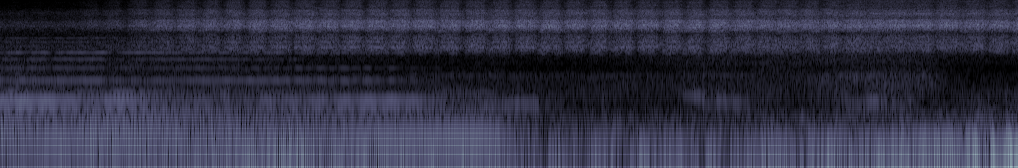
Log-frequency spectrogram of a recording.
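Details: Cicadas singing in summer heat at the Bagni San Filippo sulphur hot springs, Tuscany, Italy: a loud, continuous, shrill, rapidly pulsing rasp, with soft background music and a low hum during the first few seconds.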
